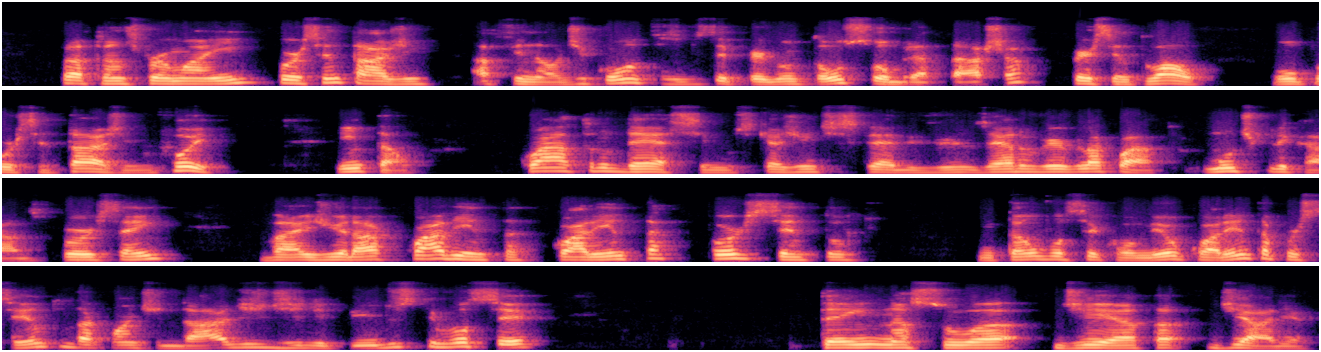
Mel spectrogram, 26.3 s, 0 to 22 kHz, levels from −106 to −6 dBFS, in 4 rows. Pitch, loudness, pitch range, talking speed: 135 Hz, -21 LUFS, 120-155 Hz, 105 wpm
